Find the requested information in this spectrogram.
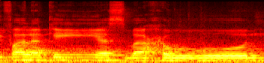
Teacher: tanwin bertemu dengan fa dengung dua harakat ikhfa hakikiy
